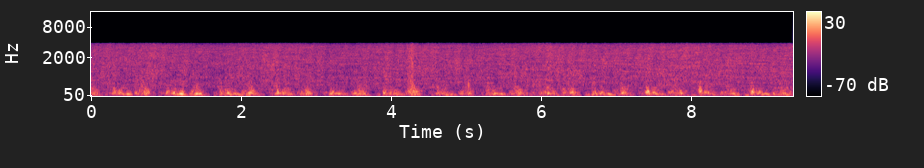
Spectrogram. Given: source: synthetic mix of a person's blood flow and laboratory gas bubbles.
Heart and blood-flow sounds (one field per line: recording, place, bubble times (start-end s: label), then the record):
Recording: Doppler ultrasound of blood flow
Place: precordium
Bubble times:
4.22-4.33 s: bubbles
5.03-5.08 s: bubbles
From the record:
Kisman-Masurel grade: 111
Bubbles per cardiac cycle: 1 to 2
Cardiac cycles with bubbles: 1 to 10%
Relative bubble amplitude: barely perceptible (0.100 to 0.250)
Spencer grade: 1 (occasional bubble signal discernible with the cardiac motion signal, with majority of cardiac periods free of bubbles)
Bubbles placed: anywhere in the cardiac cycle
